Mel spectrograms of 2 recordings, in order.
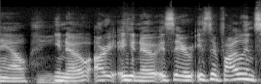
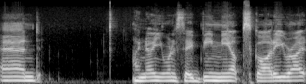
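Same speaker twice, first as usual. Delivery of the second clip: ordinary delivery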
